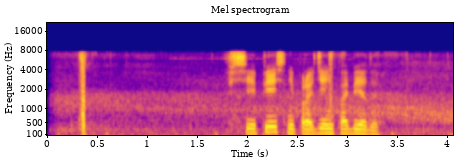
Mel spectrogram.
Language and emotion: Russian, neutral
